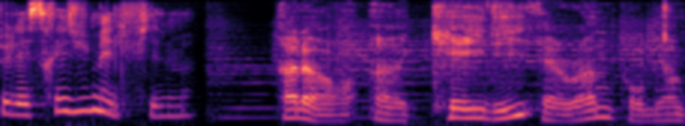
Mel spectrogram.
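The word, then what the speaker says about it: Cady Heron: bien je te laisse résumer le film alors KD eron pour bien le prononcer à 16 ans jusqu'ici elle grandissait en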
